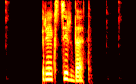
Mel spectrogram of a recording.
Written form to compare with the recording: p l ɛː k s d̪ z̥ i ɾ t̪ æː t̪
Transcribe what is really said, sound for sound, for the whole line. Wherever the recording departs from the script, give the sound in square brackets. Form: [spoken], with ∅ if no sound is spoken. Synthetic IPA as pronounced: p [ɾ] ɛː k s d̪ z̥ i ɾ [d̪] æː t̪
